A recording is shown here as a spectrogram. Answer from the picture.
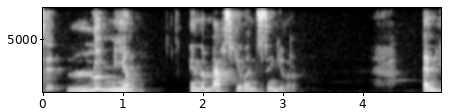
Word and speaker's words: le mien: on Skype, I said, it rhymes with rien. So you know how to say rien, just make sure you make it rhyme with that, okay?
